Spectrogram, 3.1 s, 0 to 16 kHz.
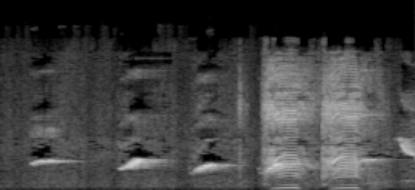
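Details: Common iora in Indonesia singing 'full dor': three clear upslurred whistles near the same pitch, about every 0.6 seconds, then two harsh, nasal, buzzy notes and a short closing whistle.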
